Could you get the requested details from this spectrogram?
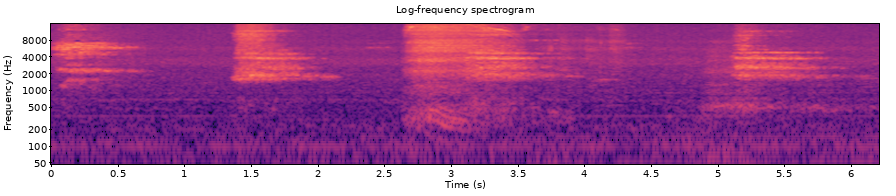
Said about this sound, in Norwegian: Men hvis en dyp eh, inspirasjon, altså et dypt innpust, vil trigge en hoste, så bruker jeg bare å fylle lungene litt med luft, og så puste helt, helt overfladisk.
